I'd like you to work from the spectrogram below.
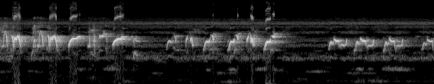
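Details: Trapping lure of sooty-headed bulbul calls: cheerful warbled chirps in rapid clusters separated by brief pauses, with sharp high clicks mixed in.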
